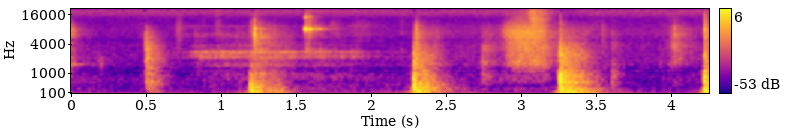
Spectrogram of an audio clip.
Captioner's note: boots stomping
